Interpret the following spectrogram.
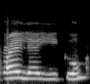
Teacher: عین کو وسطی ہے لیکن مڈل تھروٹ سے ادا کرنا ہے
